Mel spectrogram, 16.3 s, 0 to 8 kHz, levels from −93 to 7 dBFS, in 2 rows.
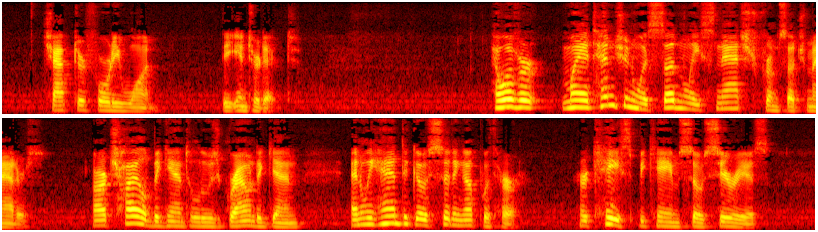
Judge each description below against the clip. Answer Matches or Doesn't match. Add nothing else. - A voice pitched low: Matches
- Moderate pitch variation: Doesn't match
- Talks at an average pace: Doesn't match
